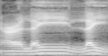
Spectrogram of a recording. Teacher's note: علی لئی، یہاں پر بھی یا لین ہے، نرمی کے ساتھ تھوڑا آدھے الف کی برابر کھینچ کر پڑھیں گے۔ کا کو کھینچنا نہیں۔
